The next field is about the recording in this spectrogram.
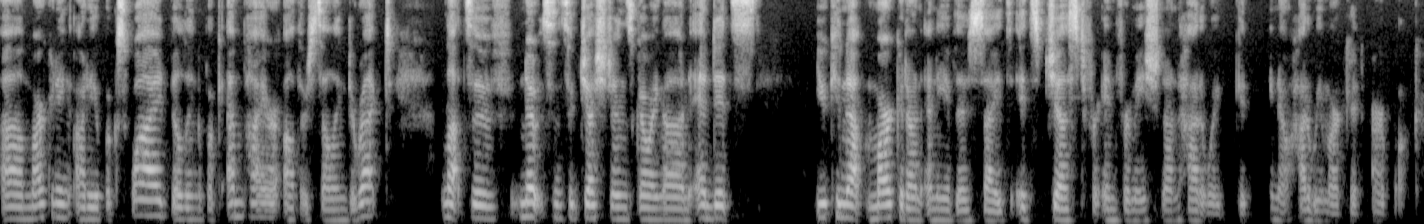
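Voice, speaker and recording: A woman with a mid to lower voice who narrates audiobooks, giving a practical, conversational workshop presentation to writers. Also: steady tone, normal speed, a little mellow. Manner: practical, conversational, explaining step by step.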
